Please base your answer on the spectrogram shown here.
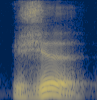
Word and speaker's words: je: is this work now remember that J has a shoot sound all right shoot Sam but the e at the end remember how we said that while they're going the alphabet we said uh so guess what this sounds like you've probably already got it figured out if sure sure that means I and so we're not gonna say J or J we're gonna say is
